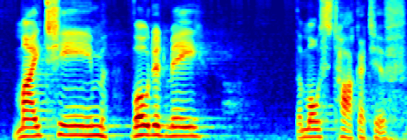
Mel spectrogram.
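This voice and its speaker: A raised, projected voice with a bright, sharp tone and an animated delivery. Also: woman. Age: 70s. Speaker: education consultant. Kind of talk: seminar talk. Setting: stage with audience.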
